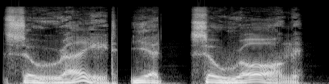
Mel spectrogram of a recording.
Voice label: soldier jeers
